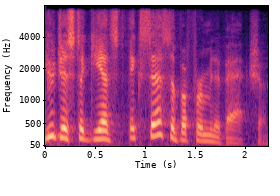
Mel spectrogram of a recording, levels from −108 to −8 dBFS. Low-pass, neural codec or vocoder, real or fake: 7.2 kHz; codec, 16 kHz in and 24 kHz out, 0.6 kbps, FocalCodec, streaming, 4096 codes; fake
